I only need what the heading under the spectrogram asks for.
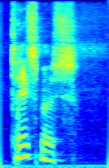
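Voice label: "trismus", Dutch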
